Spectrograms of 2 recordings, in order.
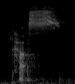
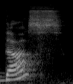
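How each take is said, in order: First: The word begins with a voiceless t sound. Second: The word begins with a voiced d sound. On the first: This is the Western Armenian form. "we say t in Western Armenian" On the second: This is the Eastern Armenian form. "When we have a letter d in Eastern Armenian"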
